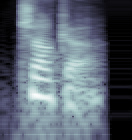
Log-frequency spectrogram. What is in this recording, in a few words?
"chocker", Indian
